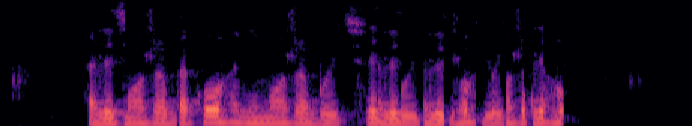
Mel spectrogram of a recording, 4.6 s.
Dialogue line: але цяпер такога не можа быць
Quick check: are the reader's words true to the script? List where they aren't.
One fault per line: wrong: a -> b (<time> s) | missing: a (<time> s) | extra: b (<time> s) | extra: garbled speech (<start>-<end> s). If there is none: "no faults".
wrong: цяпер -> можа (0.9 s)
extra: garbled speech (2.4-3.8 s)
